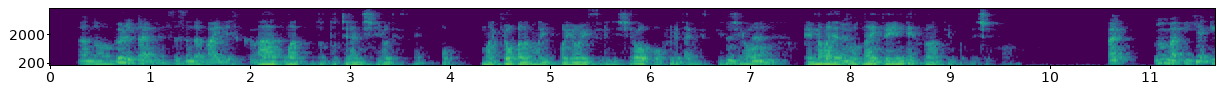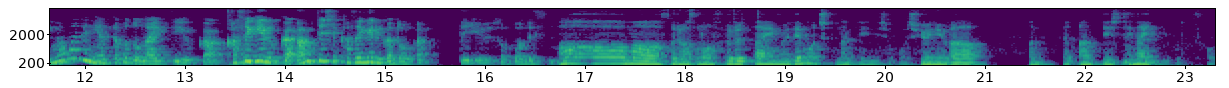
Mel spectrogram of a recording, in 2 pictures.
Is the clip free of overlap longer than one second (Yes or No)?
Yes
